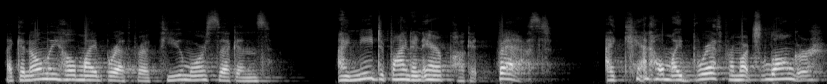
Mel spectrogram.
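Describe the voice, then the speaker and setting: A woman's voice: medium pitch, normal speed, darkish tone, no room sound, close to an everyday voice. An actress playing a plucky, curious young American woman detective who thinks aloud in a wry, scripted adventure game style. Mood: worried. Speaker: video game voice actor.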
